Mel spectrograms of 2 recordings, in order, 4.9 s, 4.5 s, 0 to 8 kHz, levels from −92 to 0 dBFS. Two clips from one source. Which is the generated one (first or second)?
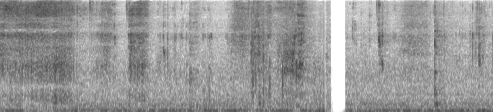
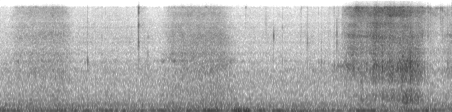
second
